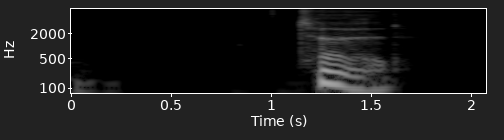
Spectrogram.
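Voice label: "turd", Australian English; pronunciations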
